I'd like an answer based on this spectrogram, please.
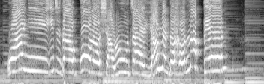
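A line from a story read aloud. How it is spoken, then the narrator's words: Shouting. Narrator (Chinese): 小兔子大叫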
